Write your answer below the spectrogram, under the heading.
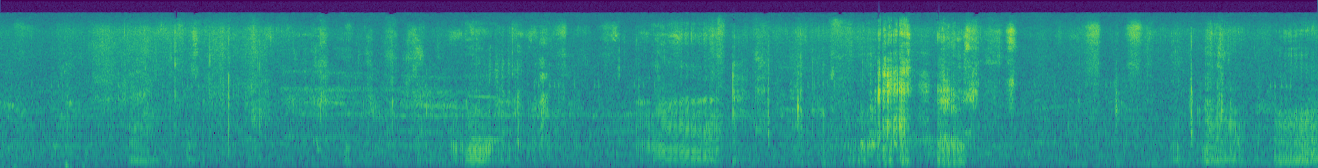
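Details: English Bulldog puppies growling indoors: rough, low growls come in short bursts near the fourth and seventh seconds over a noisy, scuffling background, with faint voices.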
